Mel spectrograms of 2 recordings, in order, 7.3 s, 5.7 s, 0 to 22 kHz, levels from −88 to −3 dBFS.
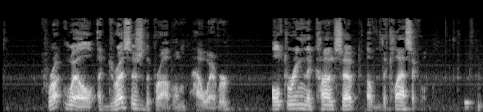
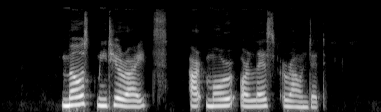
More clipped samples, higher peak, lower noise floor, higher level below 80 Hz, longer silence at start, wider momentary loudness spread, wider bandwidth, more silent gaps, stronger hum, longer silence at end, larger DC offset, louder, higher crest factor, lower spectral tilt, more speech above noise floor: neither; about the same, -2 dBFS vs -2 dBFS; second, -59 dBFS vs -79 dBFS; about the same, -62 dBFS vs -60 dBFS; second, 0.7 s vs 0.95 s; about the same, 13 LU vs 14 LU; about the same, 11.5 kHz vs 11 kHz; neither; neither; second, 0.05 s vs 0.95 s; neither; about the same, -19 LUFS vs -17 LUFS; about the same, 18 dB vs 16 dB; second, -3.5 dB/octave vs -7 dB/octave; second, 40 dB vs 63 dB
